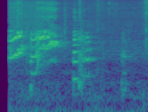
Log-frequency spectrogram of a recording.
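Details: Guinea pig crying for a popsicle: a few squealing, warbling calls with a wavering pitch in the first second, then shorter, fainter squeaks. A steady low hum runs underneath.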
